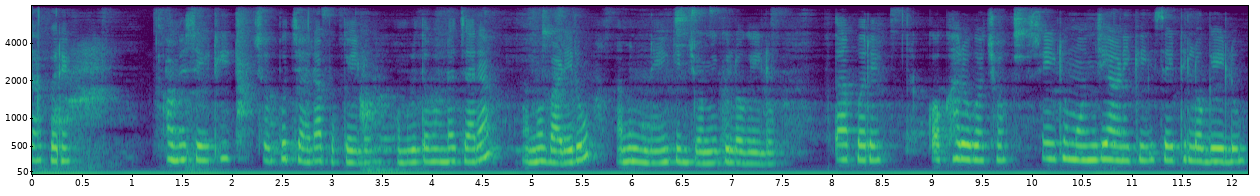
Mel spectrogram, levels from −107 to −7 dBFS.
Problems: constant background noise, continuous background conversations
